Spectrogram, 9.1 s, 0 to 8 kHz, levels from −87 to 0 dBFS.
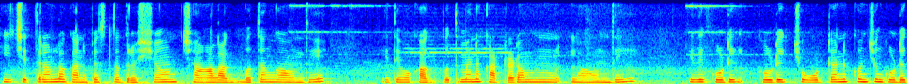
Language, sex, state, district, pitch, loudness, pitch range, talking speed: Telugu, female, Telangana, Nalgonda, 220 Hz, -17 LUFS, 210-230 Hz, 125 wpm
